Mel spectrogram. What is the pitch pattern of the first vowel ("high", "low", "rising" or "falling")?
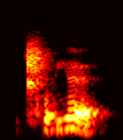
high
